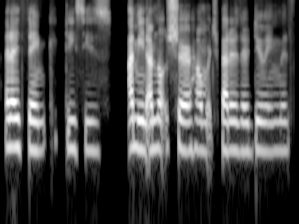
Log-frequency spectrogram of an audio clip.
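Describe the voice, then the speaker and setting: A young woman in her late teens, a student panelist answering questions in a measured way with frequent ums. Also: medium pitch, monotone, clear, resonant tone, no room sound, clean studio sound.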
